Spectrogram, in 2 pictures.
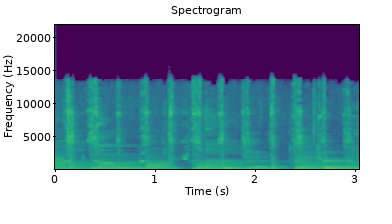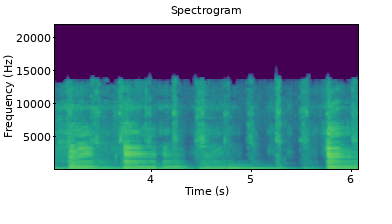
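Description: Acoustic guitar music of plucked and strummed notes, with no animal sound heard.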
